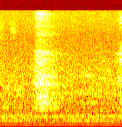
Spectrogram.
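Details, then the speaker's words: Stethoscope auscultation of the lung fields during a physical assessment, patient breathing in and out deeply: unforced deep breaths in a quiet room, clear and symmetric, no crackles: normal breath sounds. "Nice and clear. Symmetric."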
